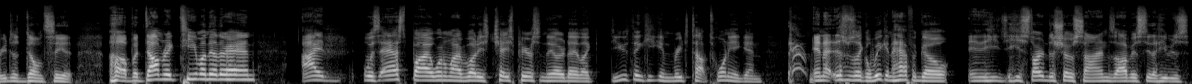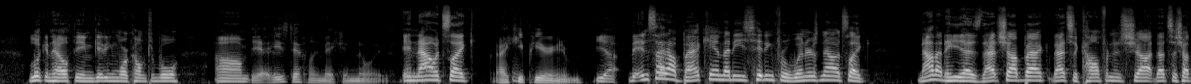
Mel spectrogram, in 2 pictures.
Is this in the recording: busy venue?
no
